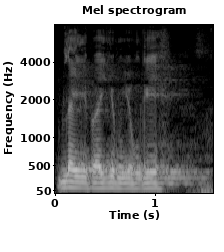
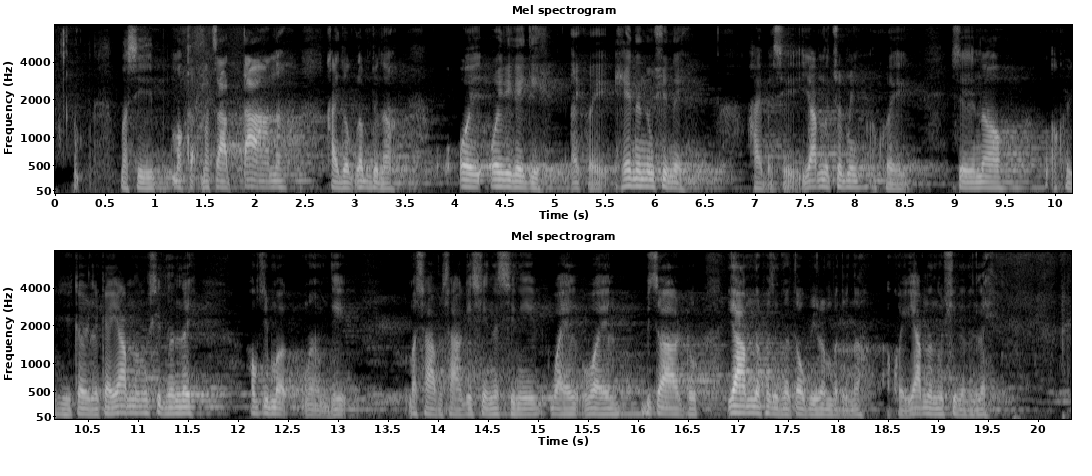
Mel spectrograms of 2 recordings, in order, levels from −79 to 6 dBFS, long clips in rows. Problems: background sounds at intervals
